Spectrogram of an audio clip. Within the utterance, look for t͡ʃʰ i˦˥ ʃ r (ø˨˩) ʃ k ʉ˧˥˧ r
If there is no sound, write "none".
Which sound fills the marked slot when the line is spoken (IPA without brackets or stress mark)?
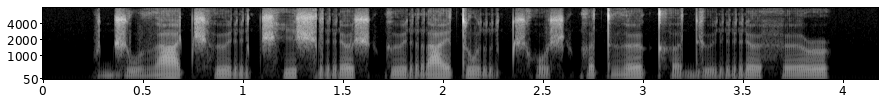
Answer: ø˧˥˧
